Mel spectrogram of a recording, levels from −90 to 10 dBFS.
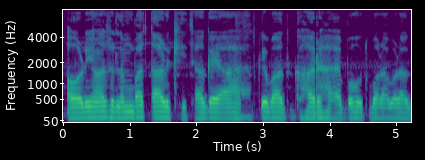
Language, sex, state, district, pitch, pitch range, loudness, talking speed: Maithili, male, Bihar, Madhepura, 105 Hz, 105-110 Hz, -27 LUFS, 170 wpm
